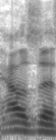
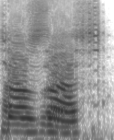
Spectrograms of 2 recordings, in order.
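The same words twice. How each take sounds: First: The voice sounds natural and unprocessed. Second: The voice sounds processed and robotic. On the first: "That's exactly you" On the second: "It does sound robotic"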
